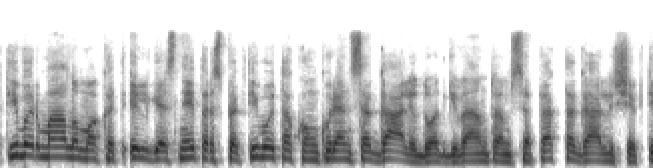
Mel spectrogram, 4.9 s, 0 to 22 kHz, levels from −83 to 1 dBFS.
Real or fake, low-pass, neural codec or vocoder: real; 10.8 kHz; none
